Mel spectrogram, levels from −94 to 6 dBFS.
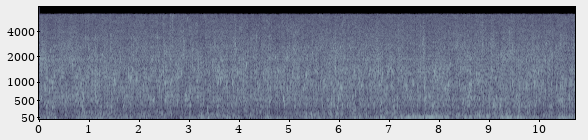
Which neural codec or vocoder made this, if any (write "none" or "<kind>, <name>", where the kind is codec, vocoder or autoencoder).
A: codec, HILCodec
